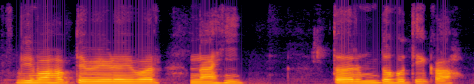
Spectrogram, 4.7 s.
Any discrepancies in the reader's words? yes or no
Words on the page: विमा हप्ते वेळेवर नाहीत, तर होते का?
no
